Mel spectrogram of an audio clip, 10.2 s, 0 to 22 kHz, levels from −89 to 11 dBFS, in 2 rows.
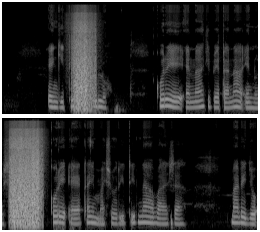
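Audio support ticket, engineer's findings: Wireless microphone noise hit, 1.16 to 2.09 s and again 5.10 to 6.09 s, the second one right after "ena kipeta naa". Both sound like a swish of static over the speech. Probable component is the analogue FM radio link: reflections cancelling the carrier, so receiver noise climbs up through the audio. Both hits last about a second, so check antenna placement and line of sight first.

Repeated stalls (stutter), 6.31 to 8.32 s. The speech drags in a series of 16 tiny hitches. Gaps are short, 22 ms at most, with about 168 ms of continued sound in total, roughly 8% of that stretch, and nothing actually lost. Probable component is the jitter buffer on the receive side, running dry over and over as packets arrived late and getting patched by stretching the last sound each time.

Jitter buffer slow-down, 8.61 to 8.92 s. Speech slows to about 87% speed with pitch unchanged, adding 48 ms, so the sounds there come out drawn out. 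Same receiver buffer, now deliberately repeating pitch periods to rebuild its reserve after the stalls just before. Looks like a knock-on of the same network delay trouble.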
